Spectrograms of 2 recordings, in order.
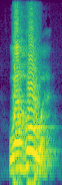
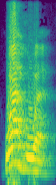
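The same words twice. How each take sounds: First: وهو read with a silent ha as wahwa; وهو pronounced wahwa with sukun on the ha. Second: وهو read with the ha voiced in full as wahuwa; وهو pronounced wahuwa, full vowel on the ha. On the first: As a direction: say وهو as wah-wa, no vowel on the ha. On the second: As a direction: say وهو as wa-hu-wa, the ha carrying a short u. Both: Shown as a demonstration. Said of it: "بإسكان الهاء".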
